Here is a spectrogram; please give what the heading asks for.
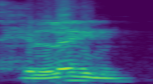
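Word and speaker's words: Hellene: Greek strong Jesus Henry Henry right and it's pronounced Helene Helene Oh Haley nice never goes into the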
